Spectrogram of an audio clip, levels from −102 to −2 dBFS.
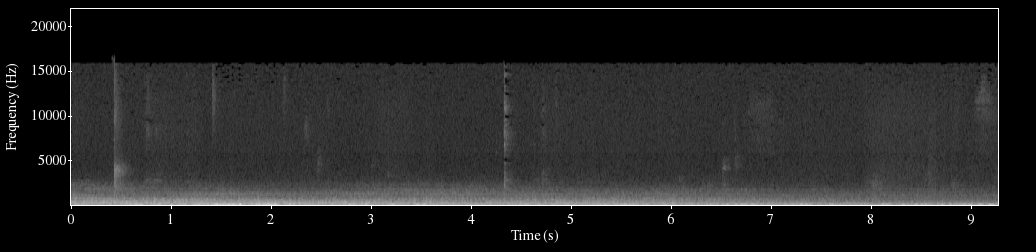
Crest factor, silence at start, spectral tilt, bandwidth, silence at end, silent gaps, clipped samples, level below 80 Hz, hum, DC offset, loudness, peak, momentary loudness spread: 20 dB; 0 s; -7.5 dB/octave; 4.6 kHz; 0 s; none; under 0.1%; -34 dBFS; none; under 0.1%; -41 LUFS; -10 dBFS; 10 LU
